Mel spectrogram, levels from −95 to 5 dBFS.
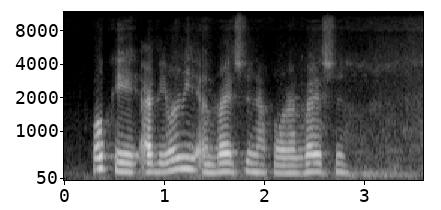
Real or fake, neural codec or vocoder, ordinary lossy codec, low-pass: fake; codec, 24 kHz, 0.9 kbps, WavTokenizer, medium music audio release; Opus, 24 kbps; 10.8 kHz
